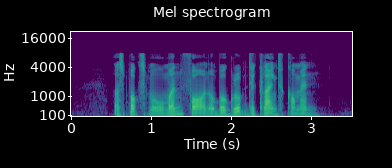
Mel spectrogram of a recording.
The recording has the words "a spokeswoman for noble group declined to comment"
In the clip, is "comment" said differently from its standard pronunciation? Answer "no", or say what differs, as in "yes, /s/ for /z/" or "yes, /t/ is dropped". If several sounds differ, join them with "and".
yes, /t/ is dropped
